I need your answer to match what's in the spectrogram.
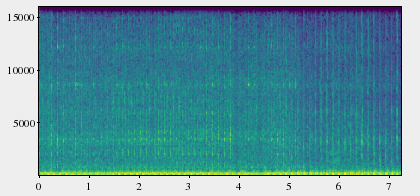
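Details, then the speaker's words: Salvage Yamaha Vmax V4 motorcycle, first start and run: deep, even thumping pulses at a steady idle with no knocks or misses. Owner says it sounds healthy. "it sounds healthy to me"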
